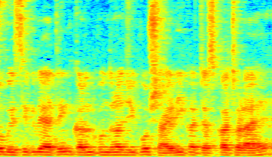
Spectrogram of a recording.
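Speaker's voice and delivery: ordinary talk, nothing marked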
